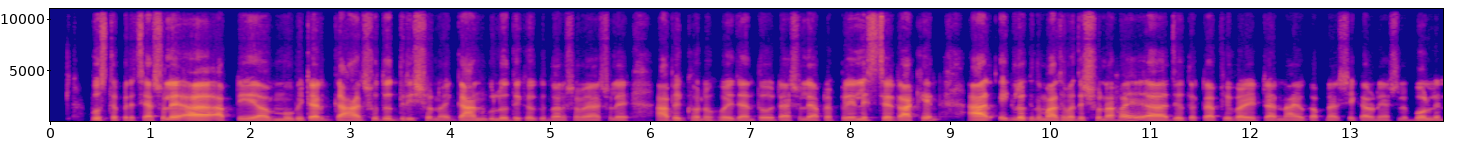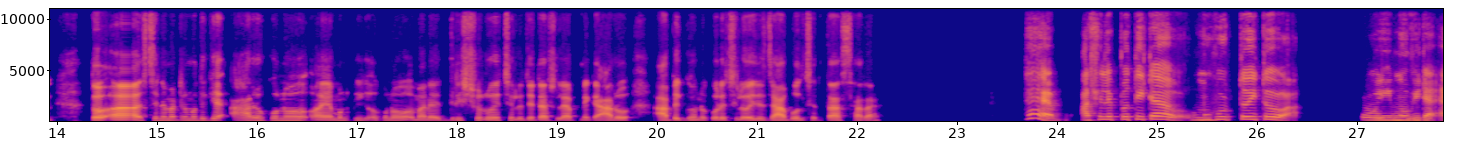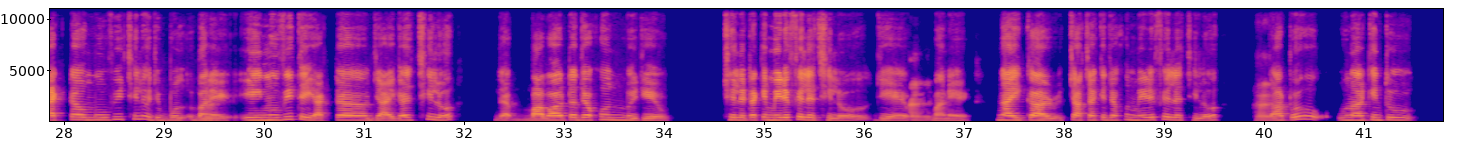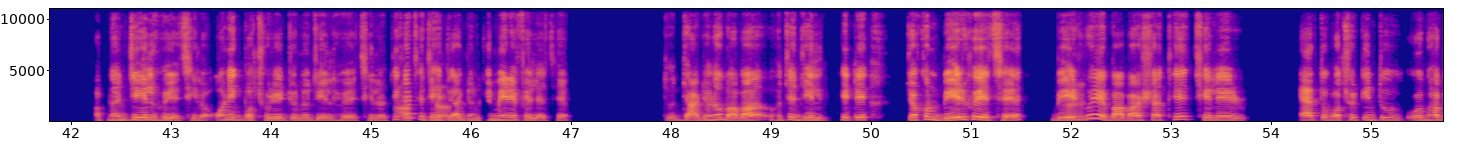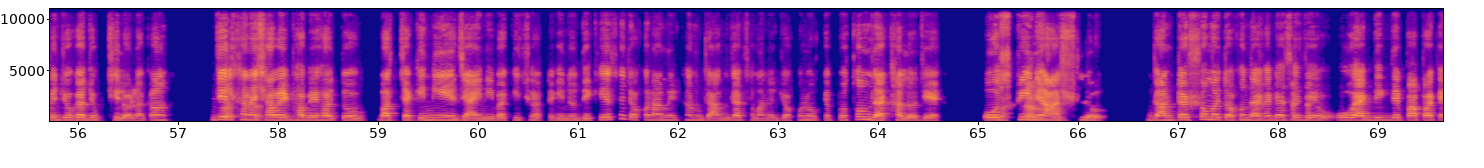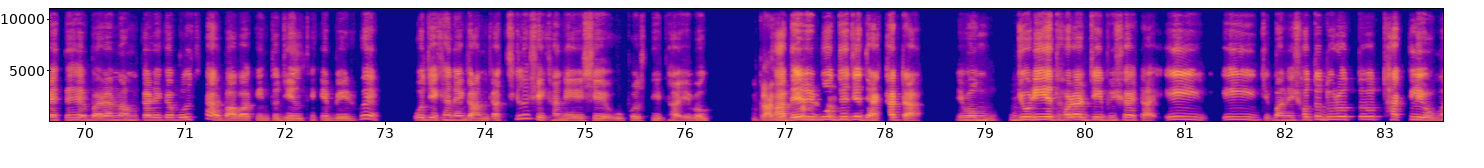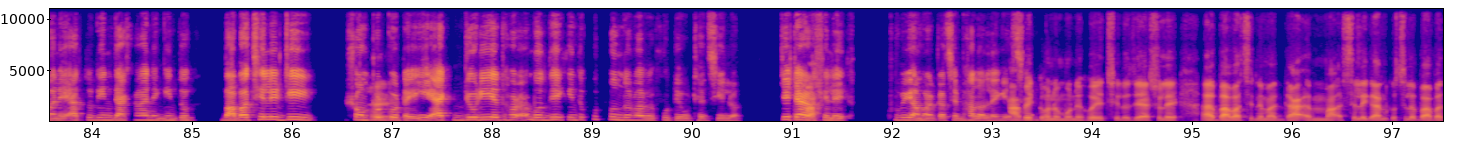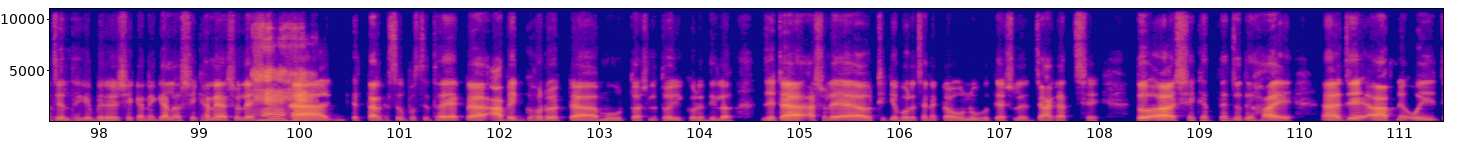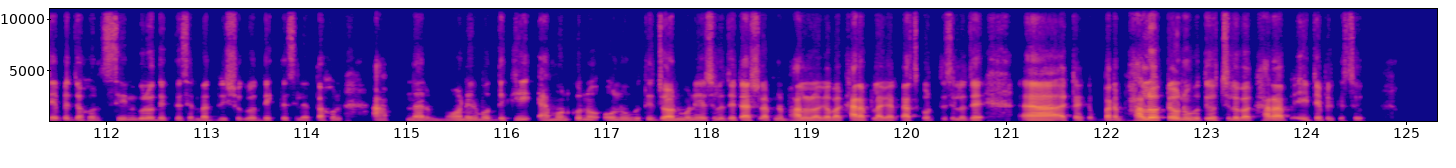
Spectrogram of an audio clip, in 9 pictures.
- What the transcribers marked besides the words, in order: tapping; in English: "playlist"; in English: "favorite"; chuckle
- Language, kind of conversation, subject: Bengali, podcast, বল তো, কোন সিনেমা তোমাকে সবচেয়ে গভীরভাবে ছুঁয়েছে?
